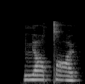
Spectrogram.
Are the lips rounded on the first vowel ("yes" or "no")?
yes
